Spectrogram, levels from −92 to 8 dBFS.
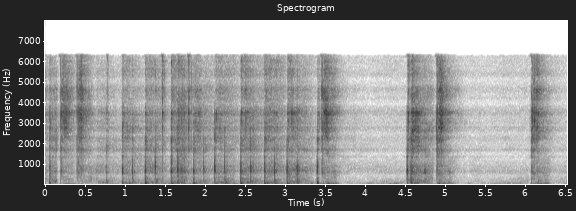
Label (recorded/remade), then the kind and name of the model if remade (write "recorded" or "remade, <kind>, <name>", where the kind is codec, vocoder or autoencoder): remade, codec, DAC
